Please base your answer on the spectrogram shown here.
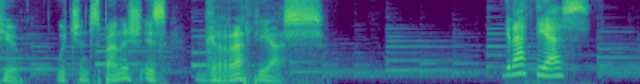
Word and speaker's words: gracias: Thank you, which in Spanish is gracias. Gracias. The C of gracias is pronounced as an English TH, as in thanks, the same word. Gracias.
